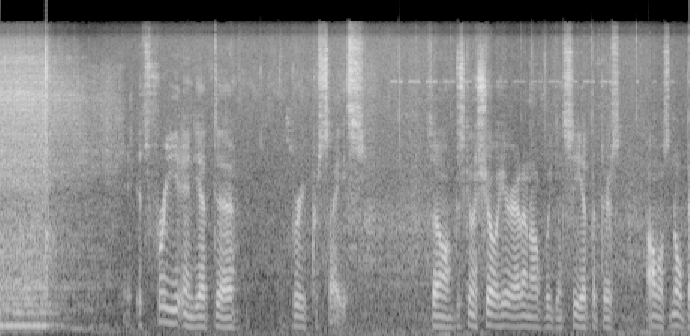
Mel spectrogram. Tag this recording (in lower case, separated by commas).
power tool, speech, tools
